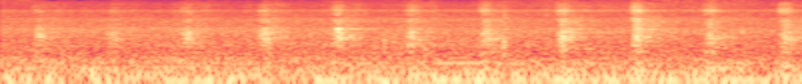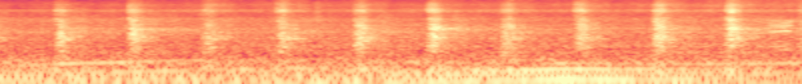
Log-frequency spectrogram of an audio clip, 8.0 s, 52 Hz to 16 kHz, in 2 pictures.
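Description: Steam locomotive 3801, a NSW C38 class Pacific, working towards the listener: sharp exhaust chuffs about three a second, quickening slightly, over a low rumble that swells near the end.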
